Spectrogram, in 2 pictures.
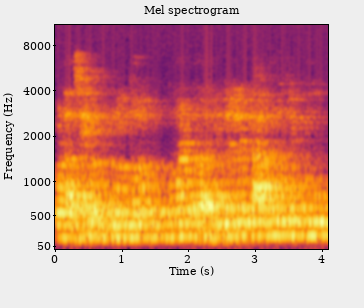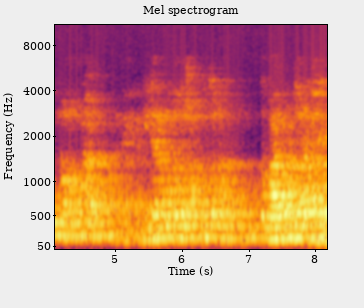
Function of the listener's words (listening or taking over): listening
